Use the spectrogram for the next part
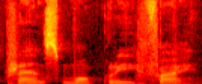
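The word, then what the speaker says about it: TransmogrifAI: This is pronounced as Transmogrify.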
